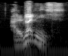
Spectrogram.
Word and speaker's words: Albanis: Cristos, Cristos, lo he dicho bien, ¿no? Eh, eh Balmises. Albanis. Eh, Albanis. Albanis, sí, griego, el chico y que la verdad eh, me ha demostrado que, bueno, es un jugador a tener en cuenta.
